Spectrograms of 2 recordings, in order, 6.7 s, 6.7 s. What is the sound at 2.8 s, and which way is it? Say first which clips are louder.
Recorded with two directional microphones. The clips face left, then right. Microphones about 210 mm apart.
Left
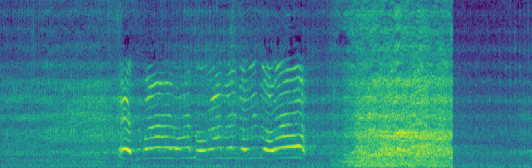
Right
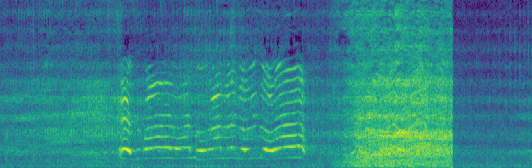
Vehicle: left 2 dB; 10° right (ahead or behind).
